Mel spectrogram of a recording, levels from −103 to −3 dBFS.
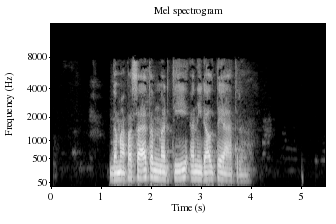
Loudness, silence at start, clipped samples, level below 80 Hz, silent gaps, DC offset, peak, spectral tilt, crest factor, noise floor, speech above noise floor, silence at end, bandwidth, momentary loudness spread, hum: -16 LUFS; 1.2 s; under 0.1%; -56 dBFS; none; under 0.1%; -2 dBFS; -6 dB/octave; 18 dB; -84 dBFS; 68 dB; 1.55 s; 7.8 kHz; 18 LU; none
